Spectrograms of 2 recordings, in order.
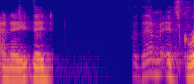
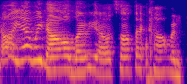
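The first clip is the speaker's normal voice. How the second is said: much higher, put-on casual customer voice; mock customer reply; 8 semitones higher, 3 dB louder than usual. Customers brushing off the product, imitated in a high mocking voice. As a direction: lightly mimic an offhand buyer saying they knew.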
